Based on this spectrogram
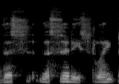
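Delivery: hushed, rough, gravelly dramatic movie-trailer voiceover. Pitching an opening scene to the others; gravelly, dramatic voiceover. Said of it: "voiceover, gravelly and dramatic".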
